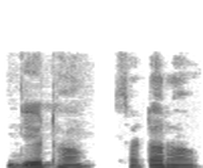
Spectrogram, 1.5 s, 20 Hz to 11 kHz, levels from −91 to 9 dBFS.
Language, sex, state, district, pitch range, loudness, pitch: Hindi, male, Jharkhand, Sahebganj, 125-135 Hz, -24 LUFS, 130 Hz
